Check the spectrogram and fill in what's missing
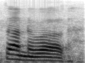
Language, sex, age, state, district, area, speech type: Punjabi, female, 60+, Punjab, Ludhiana, rural, spontaneous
